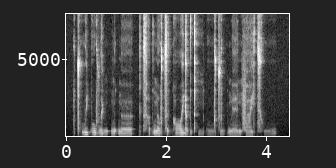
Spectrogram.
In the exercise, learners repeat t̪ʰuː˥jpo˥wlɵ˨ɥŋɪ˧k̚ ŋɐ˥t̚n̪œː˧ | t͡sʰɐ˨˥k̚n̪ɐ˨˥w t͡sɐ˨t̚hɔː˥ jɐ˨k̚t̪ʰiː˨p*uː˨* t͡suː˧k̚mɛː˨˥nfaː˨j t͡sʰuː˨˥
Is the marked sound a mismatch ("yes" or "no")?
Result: no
